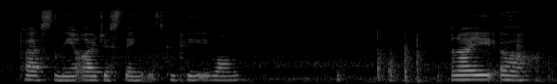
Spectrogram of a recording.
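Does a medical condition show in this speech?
No.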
